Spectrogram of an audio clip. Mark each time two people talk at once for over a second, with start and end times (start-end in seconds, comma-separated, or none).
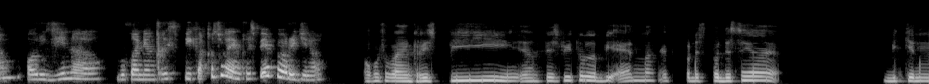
none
